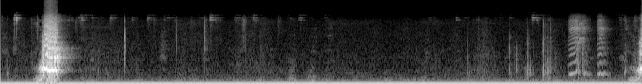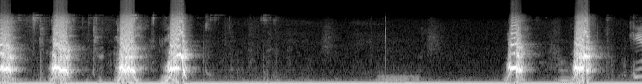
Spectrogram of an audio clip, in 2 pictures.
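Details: Crawling low beneath a bed, a Pembroke Welsh Corgi lets out a single bark, falls quiet for several seconds, then fires a rapid run of four barks, a brief low grumble and two more barks.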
